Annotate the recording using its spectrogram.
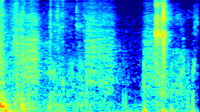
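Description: Handling noise from a backpack being opened: a short rustle fading out at the start, then two light clicks about one and a half seconds in.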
